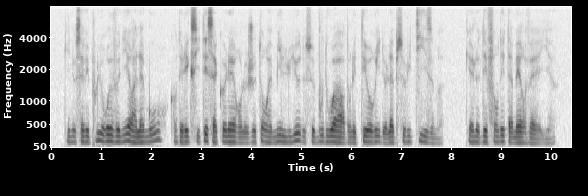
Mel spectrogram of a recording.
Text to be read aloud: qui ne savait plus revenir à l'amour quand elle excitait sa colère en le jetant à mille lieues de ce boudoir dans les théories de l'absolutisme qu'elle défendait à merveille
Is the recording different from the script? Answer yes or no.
no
